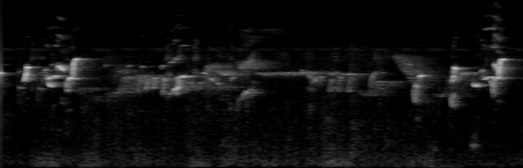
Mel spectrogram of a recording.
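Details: Black-capped bulbul singing energetically, used as a lure to prompt other birds to sing; a continuous run of quick, varied whistled and warbled notes, high-pitched, with sharp rising and falling slurs and brief chattering bursts.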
